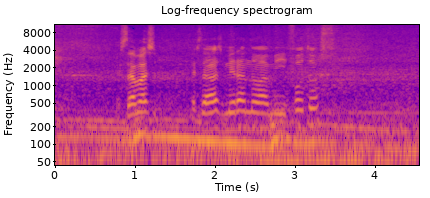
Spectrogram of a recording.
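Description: A motor scooter rides past on a street.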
